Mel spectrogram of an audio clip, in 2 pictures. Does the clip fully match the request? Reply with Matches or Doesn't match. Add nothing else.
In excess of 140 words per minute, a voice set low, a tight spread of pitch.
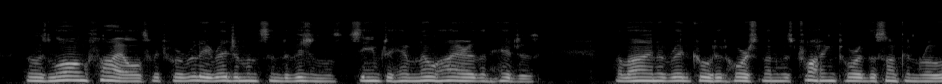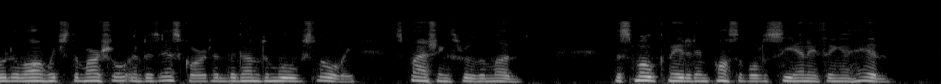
Doesn't match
